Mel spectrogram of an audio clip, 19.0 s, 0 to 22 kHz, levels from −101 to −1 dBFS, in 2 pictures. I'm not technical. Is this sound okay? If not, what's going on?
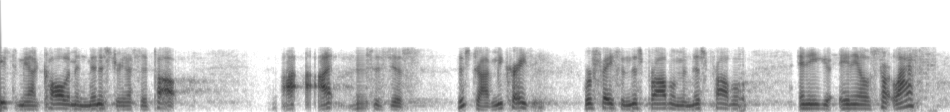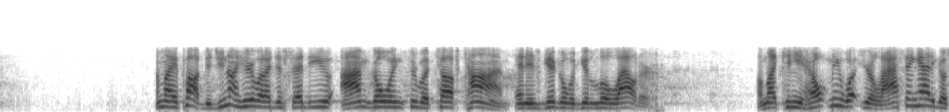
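No. The whole recording has passed through the iLBC codec, a phone-call codec built for internet calls. It squeezes the sound into small 30 ms chunks and keeps only the range from about 150 Hz to 3.4 kHz. That is why the speech sounds narrow, like an old phone line. The damage is plainly audible. The voice comes across a little rough and slightly synthetic, as if partly rebuilt by a machine.

There are also four spots with lost iLBC frames. Some chunks of the call never arrived. The decoder filled each gap by repeating the last bit of voice with some noise mixed in. The gaps sound like a brief, buzzy, held vowel. The first runs from 3.56 to 3.67 s, between "I I" and "is just this driving". The second runs from 7.35 to 7.47 s. Both of those last about 90 ms. The longer ones last about 150 ms. One runs from 9.20 to 9.37 s, right after "he and he'll start". The other runs from 15.99 to 16.15 s, right after "would get a little". 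Each chunk stands on its own, so the voice sounds right again almost at once after every gap.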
